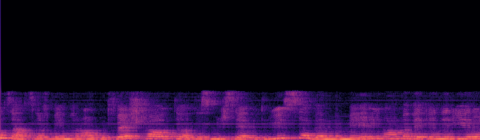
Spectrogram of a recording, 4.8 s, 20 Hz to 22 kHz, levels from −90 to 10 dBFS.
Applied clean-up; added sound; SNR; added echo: neural separator model SepFormer DNS4.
